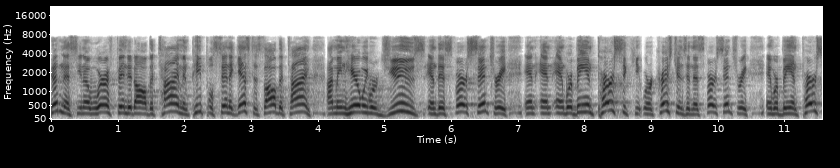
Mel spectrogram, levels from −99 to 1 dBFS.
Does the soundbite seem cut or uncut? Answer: cut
